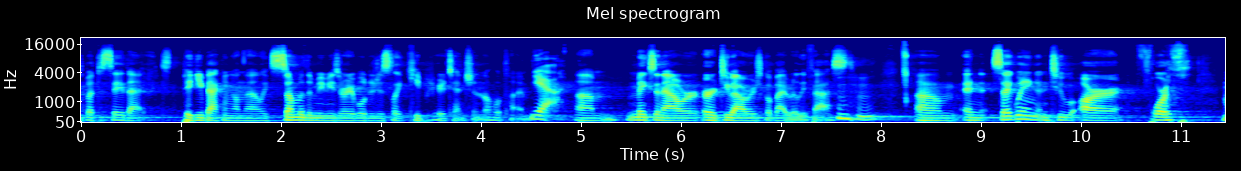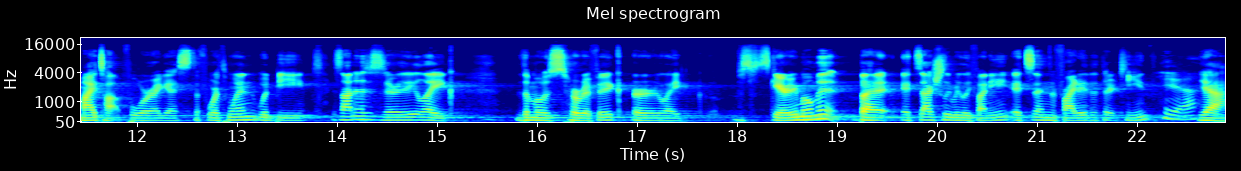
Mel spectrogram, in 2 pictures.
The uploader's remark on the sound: coming to you LIVE from RogueCon'23!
